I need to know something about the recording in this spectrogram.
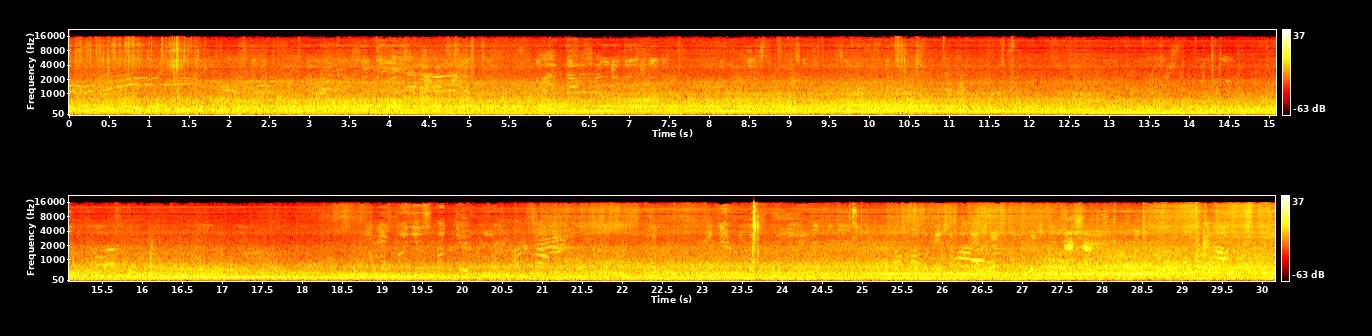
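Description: Airliner cabin noise during the landing rollout: steady engine and airflow noise with several drifting engine tones as the aircraft slows on the runway.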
